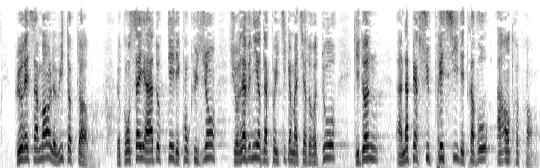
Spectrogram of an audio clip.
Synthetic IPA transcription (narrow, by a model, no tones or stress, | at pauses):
plyʁesamɑ̃ləɥit̪ɔk̚t̪ɔ̰bʁ | ləkɔ̃sɛjaːd̪ɔp̚t̪ed̪ekɔ̃klyzjɔ̃ | syʁlavniʁd̪əlapɔlit̪ikɑ̃mat̪jɛʁd̪əʁət̪uːʁkʲid̪ɔn | ɛ̃napɛʁsypχesid̪et̪χavoaɑ̃t̪χəpχɑ̰̃d̪ʁ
